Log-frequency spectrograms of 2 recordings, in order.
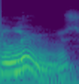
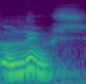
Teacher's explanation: the word lose with the ending z but loose has a s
